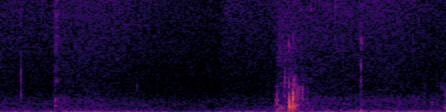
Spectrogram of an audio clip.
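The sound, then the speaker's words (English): A tiny sip of liquid followed by a soft swallow, quiet, with two brief mouth sounds against a low background hum and no talking. “Wait, that was like a communion sip.”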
